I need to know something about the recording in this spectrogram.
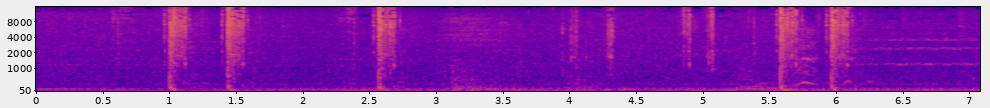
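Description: Pistol shots ring out sharply, one after another.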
